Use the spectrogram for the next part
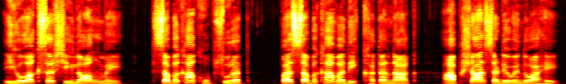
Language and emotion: Sindhi, neutral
